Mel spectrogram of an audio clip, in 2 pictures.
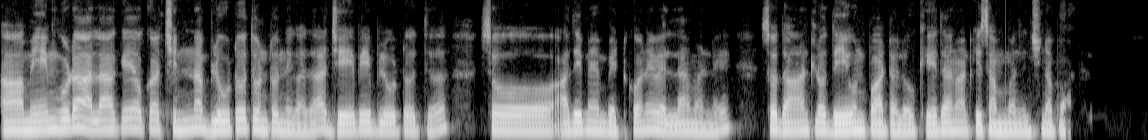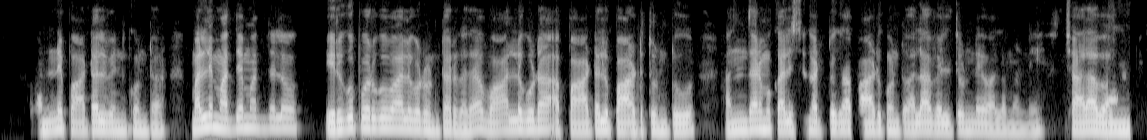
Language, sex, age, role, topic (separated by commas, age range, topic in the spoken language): Telugu, male, 20-24, guest, ట్రెక్కింగ్‌లో సురక్షితంగా ఉండేందుకు మీకు అత్యంత ఉపయోగకరమైన చిట్కాలు ఏవి?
